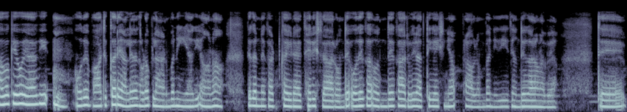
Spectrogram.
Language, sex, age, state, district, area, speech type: Dogri, female, 45-60, Jammu and Kashmir, Reasi, rural, spontaneous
